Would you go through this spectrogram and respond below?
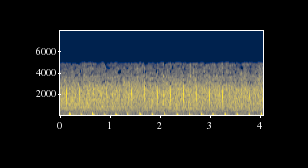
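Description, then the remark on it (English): A crowd claps for Jesus in a steady, fast rhythm of about four beats per second over a dense wash of noise and scattered applause, loud and with no talking. “Would you clap your hands one time?”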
